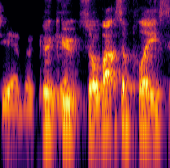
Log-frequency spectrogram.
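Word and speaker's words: Berkut: Bakut, is that how you pronounce it? Bakut, yeah, Bakut.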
